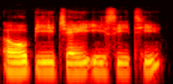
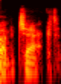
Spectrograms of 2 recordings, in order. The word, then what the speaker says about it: object: or the second syllable so if it's on the first syllable as an object object then it means the noun an object i have an object while if you put it on the second syllable it becomes a verb object to object i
